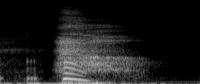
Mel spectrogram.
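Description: A woman's voiced sigh, one breathy exhale that falls in pitch, starting about half a second in and fading out within a second.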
